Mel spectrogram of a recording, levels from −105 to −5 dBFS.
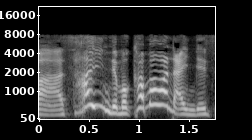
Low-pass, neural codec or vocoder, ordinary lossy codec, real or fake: none; none; none; real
